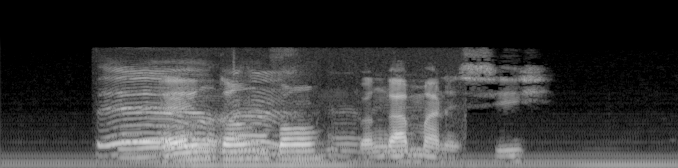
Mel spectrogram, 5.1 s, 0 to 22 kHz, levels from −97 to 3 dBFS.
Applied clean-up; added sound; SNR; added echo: none; Crowd; 1 dB; none.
